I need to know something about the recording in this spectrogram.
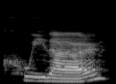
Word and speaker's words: cuidar: So remember that cuidar, this C is a hard C. Sometimes there are soft Cs. We'll see that in another word that sound like an S, but this one has a K or a Q, almost like a QU sound.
